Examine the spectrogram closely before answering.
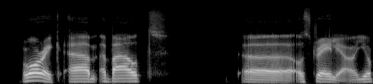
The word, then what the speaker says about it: Warwick: Um the English pronounce it with a silent W in the middle and the Americans tend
